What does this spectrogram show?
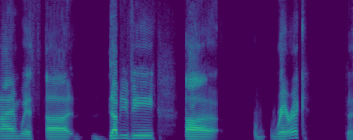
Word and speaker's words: Rarick: All right, I hit record and I am with WV uh Rarick.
